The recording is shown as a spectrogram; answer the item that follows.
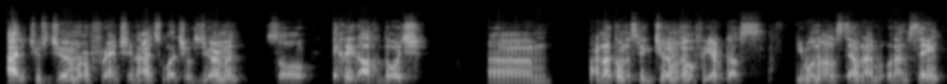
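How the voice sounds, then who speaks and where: A man's voice: low-pitched, fairly quick, a bit bright, lo-fi sound. A man from Curaçao, giving a livestream talk in a lecturing tone full of rhetorical questions. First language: Papiamento. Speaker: commentator. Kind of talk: livestream commentary.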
